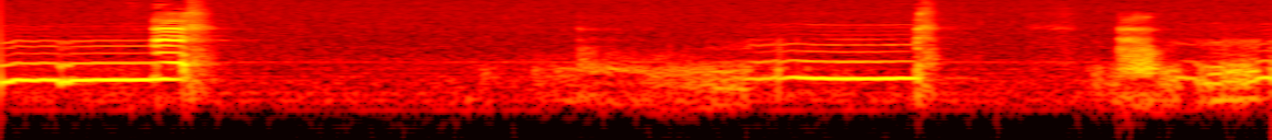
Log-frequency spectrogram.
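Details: A male English Bulldog gives long, steady, nasal whines, pleading for someone to play frisbee with him.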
